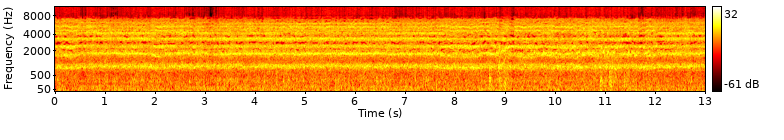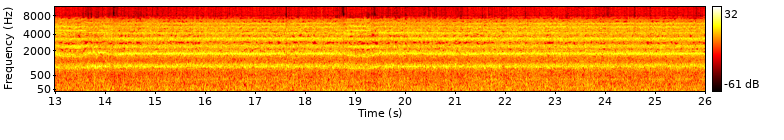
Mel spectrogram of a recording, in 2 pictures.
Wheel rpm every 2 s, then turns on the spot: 230, 230, 230, 230, 220, 220, 220, 230, 230, 230, 230, 230, 230.
none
